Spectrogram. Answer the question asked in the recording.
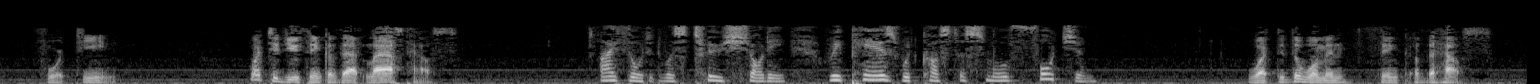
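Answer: It was badly built and repairs would be very costly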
